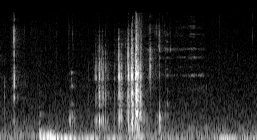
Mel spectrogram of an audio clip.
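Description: A spoon scrapes across a plate.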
